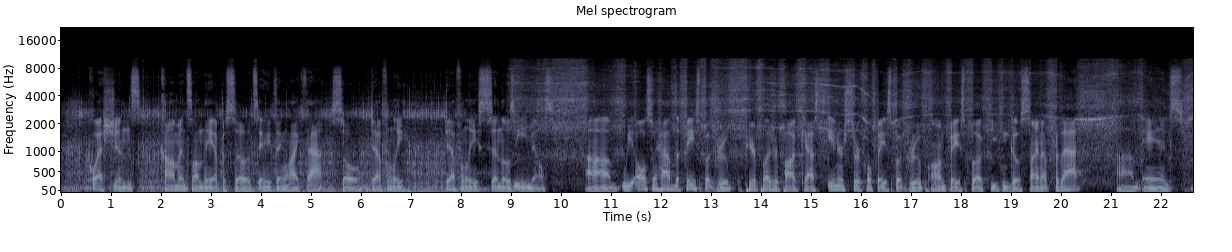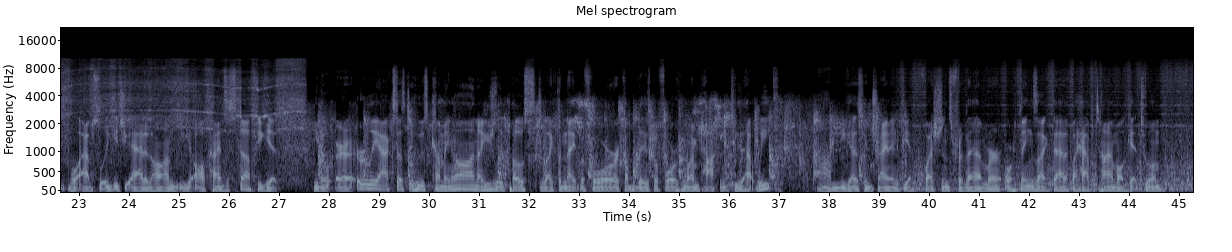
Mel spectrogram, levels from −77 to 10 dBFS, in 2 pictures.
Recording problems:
squashed, flat; heavily, background pumping
wrong speed and pitch; too slow and too low; 0.7 times normal speed
machinery noise; loud; throughout; 5 dB below the speech

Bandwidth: 10 kHz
